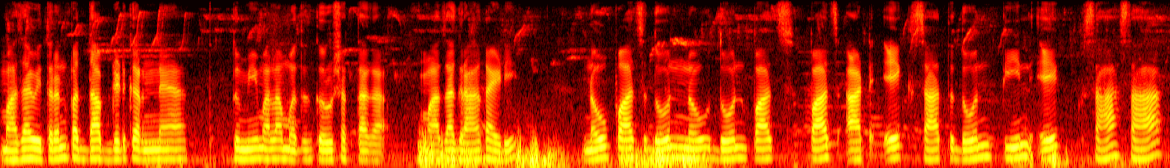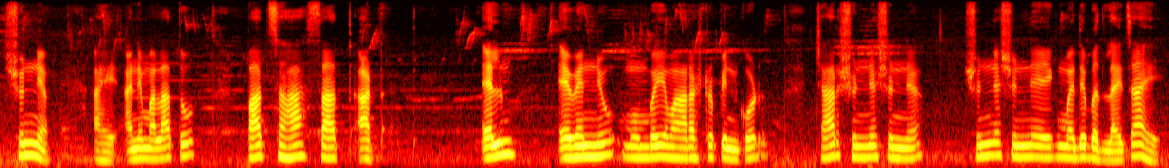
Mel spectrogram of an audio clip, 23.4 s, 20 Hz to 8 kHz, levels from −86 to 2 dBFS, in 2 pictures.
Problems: background sounds at intervals, background conversations at intervals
